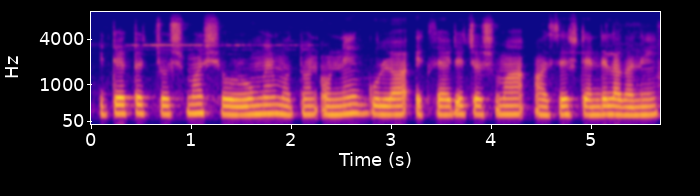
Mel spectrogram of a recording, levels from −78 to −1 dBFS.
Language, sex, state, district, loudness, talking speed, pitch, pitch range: Bengali, female, Assam, Hailakandi, -17 LUFS, 125 wpm, 180 Hz, 175-190 Hz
